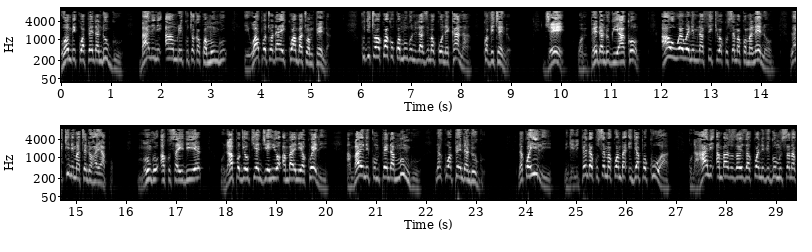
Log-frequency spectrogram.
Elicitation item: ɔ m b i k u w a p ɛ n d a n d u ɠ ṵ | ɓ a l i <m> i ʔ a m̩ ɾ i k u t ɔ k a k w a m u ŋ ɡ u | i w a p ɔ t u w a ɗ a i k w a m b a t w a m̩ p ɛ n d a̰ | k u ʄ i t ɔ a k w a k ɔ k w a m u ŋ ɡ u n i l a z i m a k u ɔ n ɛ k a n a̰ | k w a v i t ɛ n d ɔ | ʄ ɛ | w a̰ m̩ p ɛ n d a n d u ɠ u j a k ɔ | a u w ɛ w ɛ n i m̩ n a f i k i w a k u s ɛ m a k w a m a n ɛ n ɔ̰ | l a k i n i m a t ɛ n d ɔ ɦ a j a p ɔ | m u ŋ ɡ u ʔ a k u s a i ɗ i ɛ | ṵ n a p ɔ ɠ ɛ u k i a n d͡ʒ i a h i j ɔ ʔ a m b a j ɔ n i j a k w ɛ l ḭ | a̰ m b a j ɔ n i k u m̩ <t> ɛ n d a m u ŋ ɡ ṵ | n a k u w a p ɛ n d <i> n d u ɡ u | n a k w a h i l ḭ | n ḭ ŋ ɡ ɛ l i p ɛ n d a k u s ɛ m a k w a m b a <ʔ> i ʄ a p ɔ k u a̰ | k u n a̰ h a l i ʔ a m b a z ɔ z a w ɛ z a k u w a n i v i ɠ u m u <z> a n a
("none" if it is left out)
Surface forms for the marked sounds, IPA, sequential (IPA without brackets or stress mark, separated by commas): n, p, a, ʔ, s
